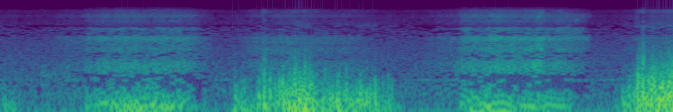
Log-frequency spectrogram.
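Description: Loud, low rattling snores with each in-breath, about three cycles in the clip, separated by quieter out-breaths; ordinary snoring.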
